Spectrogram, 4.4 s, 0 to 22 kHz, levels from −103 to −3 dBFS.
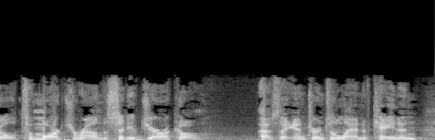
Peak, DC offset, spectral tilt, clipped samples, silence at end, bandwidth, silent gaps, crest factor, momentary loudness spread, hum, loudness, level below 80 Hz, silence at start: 0 dBFS; under 0.1%; -4.5 dB/octave; under 0.1%; 0 s; 10.5 kHz; none; 18 dB; 4 LU; none; -18 LUFS; -44 dBFS; 0 s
